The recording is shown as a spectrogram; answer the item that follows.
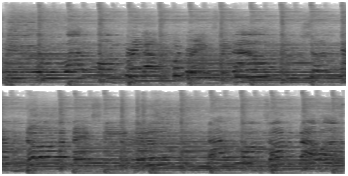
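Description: A live band playing a country-rock song: electric guitars, bass and a drum kit keeping a steady beat, with a man singing lead.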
